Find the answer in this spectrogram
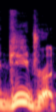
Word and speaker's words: Ghidorah: So let's hear just the correct pronunciation of Ghidorah here for a second. That sounds like a Ghidorah to me.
